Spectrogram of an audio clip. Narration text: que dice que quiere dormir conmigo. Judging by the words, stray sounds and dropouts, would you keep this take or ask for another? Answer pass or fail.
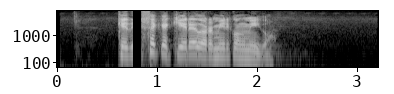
fail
